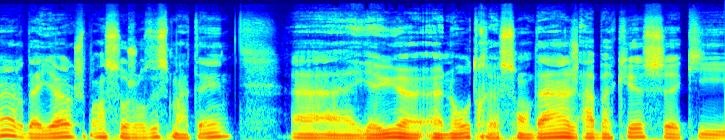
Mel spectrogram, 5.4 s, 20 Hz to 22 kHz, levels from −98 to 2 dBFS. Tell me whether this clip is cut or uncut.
cut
